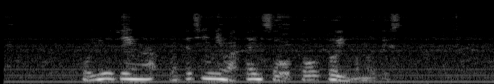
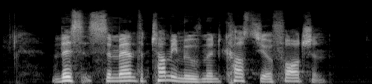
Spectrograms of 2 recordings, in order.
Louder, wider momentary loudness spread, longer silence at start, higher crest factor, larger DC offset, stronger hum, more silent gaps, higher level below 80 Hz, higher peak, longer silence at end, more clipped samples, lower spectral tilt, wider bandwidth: second, -24 LUFS vs -18 LUFS; first, 19 LU vs 7 LU; first, 0.8 s vs 0.15 s; about the same, 16 dB vs 20 dB; neither; neither; neither; second, -64 dBFS vs -52 dBFS; second, -10 dBFS vs 0 dBFS; first, 0.95 s vs 0.5 s; neither; first, -7 dB/octave vs -4 dB/octave; second, 11.5 kHz vs 14 kHz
